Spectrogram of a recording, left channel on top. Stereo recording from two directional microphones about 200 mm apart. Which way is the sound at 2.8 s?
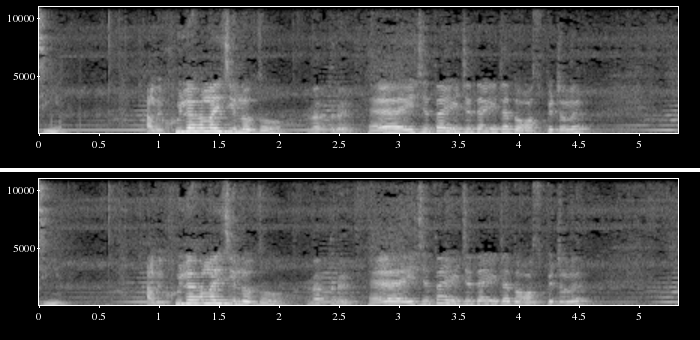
30° left (ahead or behind).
